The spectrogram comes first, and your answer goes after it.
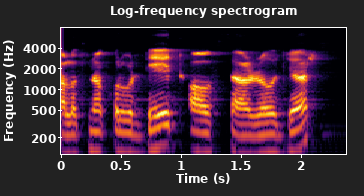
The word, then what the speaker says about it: Roger: আজকে আমরা আলোচনা করব ডেট অফ স্যার রোজার বা স্যার রোগার। আমরা এখানে স্যার রোজারকে উচ্চারণ করছি কারণ এখানে জিইআর সাধারণত রোজার উচ্চারণ হয় আর জি আপনার এআর রোগার উচ্চারণ হয়।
